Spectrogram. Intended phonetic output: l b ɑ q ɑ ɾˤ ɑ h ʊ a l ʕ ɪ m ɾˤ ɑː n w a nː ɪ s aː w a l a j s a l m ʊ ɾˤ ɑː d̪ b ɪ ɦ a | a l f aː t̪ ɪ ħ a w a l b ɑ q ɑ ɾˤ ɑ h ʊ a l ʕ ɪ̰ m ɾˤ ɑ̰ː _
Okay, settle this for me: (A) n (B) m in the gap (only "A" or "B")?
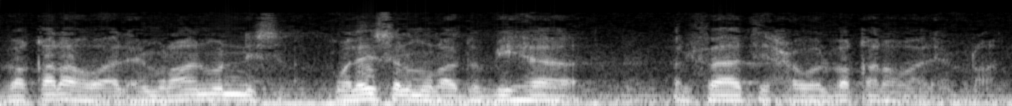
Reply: A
